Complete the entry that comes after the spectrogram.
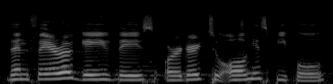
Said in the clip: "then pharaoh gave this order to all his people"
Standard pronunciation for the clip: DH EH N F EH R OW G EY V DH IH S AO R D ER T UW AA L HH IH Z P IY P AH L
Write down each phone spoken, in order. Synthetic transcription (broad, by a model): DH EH N F EH R OW G EY V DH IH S AO R D ER T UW AA L HH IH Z P IY P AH L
